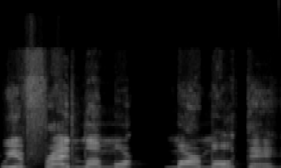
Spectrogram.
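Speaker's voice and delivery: Spanish accent with drawn-out words. Announcing a forecasting animal from Quebec, slipping into a Spanish accent. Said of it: "I said that in like a Spanish accent".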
